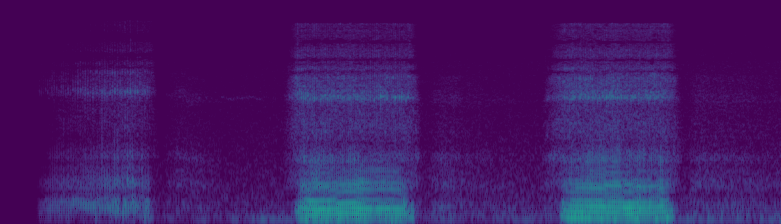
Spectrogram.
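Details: Sleeping pug puppy snoring: loud rattling snores on each in-breath, about two every five seconds, with quieter whistling out-breaths between.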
